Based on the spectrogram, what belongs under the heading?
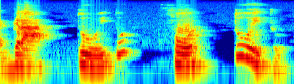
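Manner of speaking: gratuito, fortuito broken slowly at the syllables, tui held as one; slow split: gra-TUI-to, for-TUI-to. Shown as a demonstration. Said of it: "Separando as sílabas". (gratuito, fortuito devagar, separando as sílabas)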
